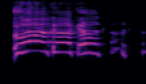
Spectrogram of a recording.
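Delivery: very high, dramatic death cry, played cool. Asked to share their version, a speaker performs a cool death cry. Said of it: "so you do like a cool death cry".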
